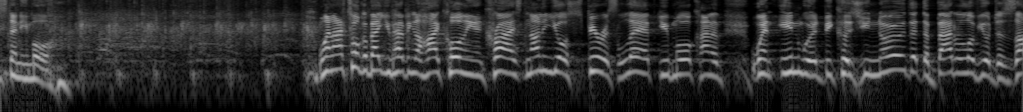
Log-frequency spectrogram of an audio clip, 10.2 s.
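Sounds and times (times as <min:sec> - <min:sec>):
one person clapping in a steady rhythm: 0:00.0 - 0:03.2
speech: 0:00.1 - 0:00.8, 0:03.2 - 0:10.2.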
